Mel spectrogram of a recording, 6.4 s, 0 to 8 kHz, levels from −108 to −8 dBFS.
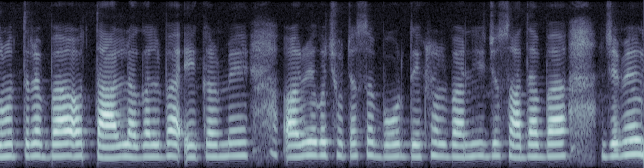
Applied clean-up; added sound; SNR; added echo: none; none; none; none.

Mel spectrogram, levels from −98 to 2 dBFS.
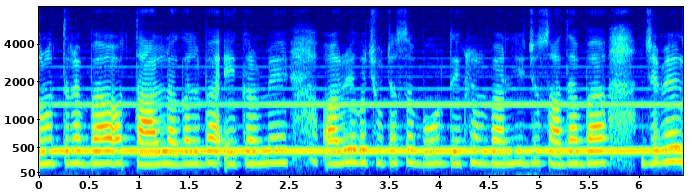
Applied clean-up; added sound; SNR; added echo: none; Organ; 3 dB; none.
